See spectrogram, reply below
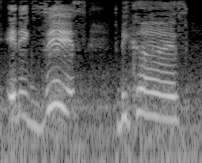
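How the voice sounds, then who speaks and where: Young woman ranting in her car at night, kinda high voice, lots of cussing, phone on the dash, clear car noise behind. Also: takes it slowly. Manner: blunt, profane, animated rant. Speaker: vlogger, entrepreneur. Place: inside a parked car at night. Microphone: phone camera on the dashboard.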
